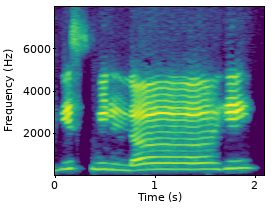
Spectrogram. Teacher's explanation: लाम को हम 2 फिंगर काउंट करेंगे, यानी कि दोनों फिंगर्स को जब तक उठा नहीं लेंगे तब तक हमने लाम की आवाज अदा करनी है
